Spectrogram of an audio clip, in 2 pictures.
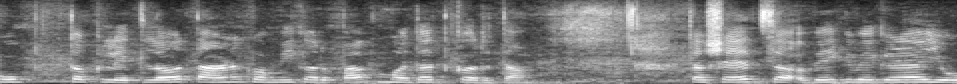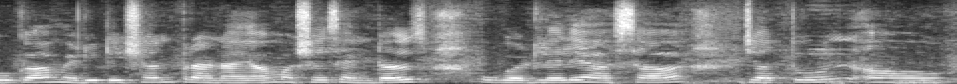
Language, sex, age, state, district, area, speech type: Goan Konkani, female, 30-45, Goa, Tiswadi, rural, spontaneous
